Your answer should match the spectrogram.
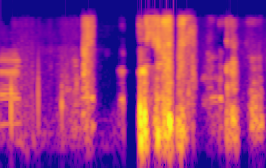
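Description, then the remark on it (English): A dog vocalizes in a few short, uneven bursts, with a louder cluster of yips or grumbles in the middle before trailing off into softer sounds. “see, even your dog agrees.”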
